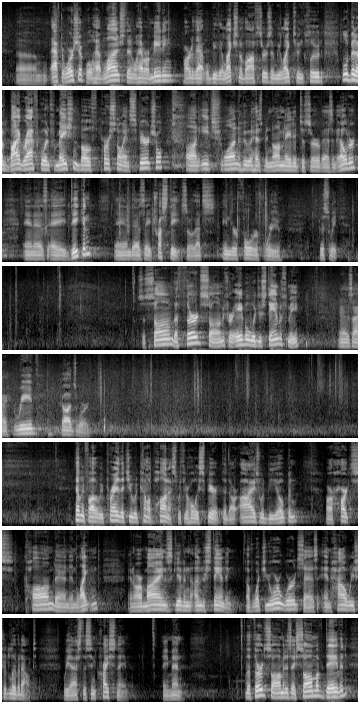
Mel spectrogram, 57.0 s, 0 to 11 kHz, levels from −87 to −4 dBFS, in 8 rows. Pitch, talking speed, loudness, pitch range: 125 Hz, 145 wpm, -23 LUFS, 105-140 Hz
